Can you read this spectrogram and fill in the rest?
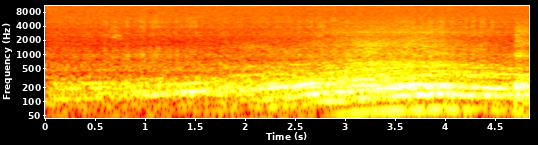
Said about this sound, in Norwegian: Dere hørte lyden av denne bilen der ute. Jeg sitter og hører biler som kjører forbi. Det er irriterende, men ja.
